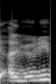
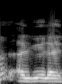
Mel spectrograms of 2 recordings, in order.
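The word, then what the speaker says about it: alveoli: अब ये अल्वियोली भी बोलते हैं, अल्वियोलाई दोनों, अब जिस जो प्रोनाउंसिएट कर सके, है ना।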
